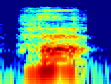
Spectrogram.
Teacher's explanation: Ito naman ang ha na galing yung tunog sa diaphragm or sa dibdib.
